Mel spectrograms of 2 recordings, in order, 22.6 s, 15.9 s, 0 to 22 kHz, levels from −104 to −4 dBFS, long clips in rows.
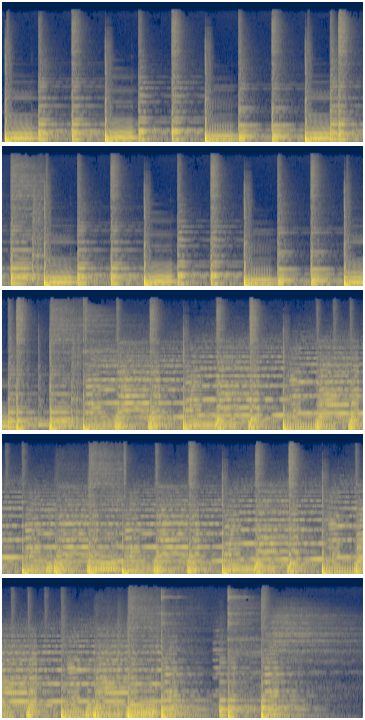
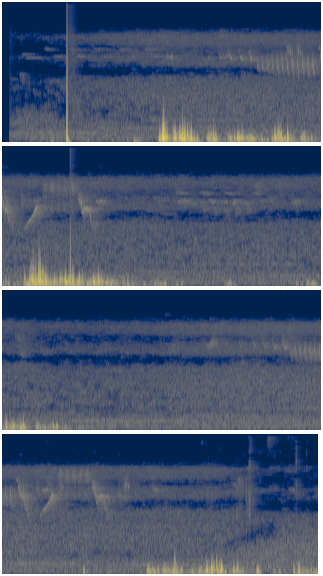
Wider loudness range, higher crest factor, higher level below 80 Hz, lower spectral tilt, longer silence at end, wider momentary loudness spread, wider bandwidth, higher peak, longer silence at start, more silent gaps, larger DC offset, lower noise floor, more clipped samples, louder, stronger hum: second, 2 LU vs 18 LU; second, 18 dB vs 30 dB; first, -26 dBFS vs -46 dBFS; about the same, -6.5 dB/octave vs -7 dB/octave; first, 0.45 s vs 0 s; second, 6 LU vs 25 LU; first, 17 kHz vs 9.8 kHz; first, 0 dBFS vs -6 dBFS; second, 0.05 s vs 0.6 s; neither; neither; second, -47 dBFS vs -58 dBFS; neither; first, -21 LUFS vs -34 LUFS; neither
